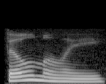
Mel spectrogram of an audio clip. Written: filmily

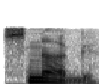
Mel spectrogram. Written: snug

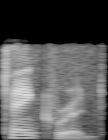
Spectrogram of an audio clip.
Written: Tancred

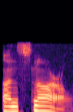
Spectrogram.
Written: unsnarl

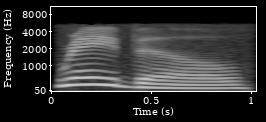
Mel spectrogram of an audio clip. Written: Rebild

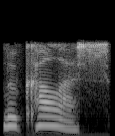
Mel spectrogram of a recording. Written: Lucullus

